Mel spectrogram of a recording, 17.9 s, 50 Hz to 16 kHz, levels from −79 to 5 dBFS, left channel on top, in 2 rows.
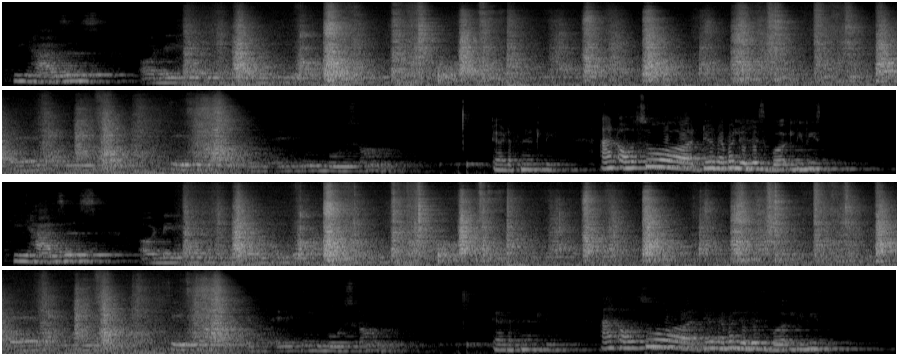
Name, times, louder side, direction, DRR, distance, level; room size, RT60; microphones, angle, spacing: voice 1, 0.0-3.9 4.2-6.6 7.0-8.5 8.9-10.0 10.5-12.8, right 1 dB, 70° right, 0 dB, 1.8 m, -45 dB
sound 1, 1.7-11.1, right 1 dB, 20° right, 1.7 m, -32 dB
voice 2, 13.6-14.5 14.9-17.1, left 3 dB, 85° left, 9 dB, 0.8 m, -38 dB
10.0 x 6.6 x 3.7 m, 1.2 s
head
